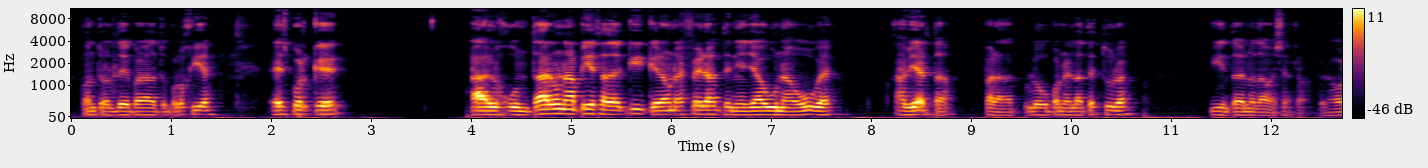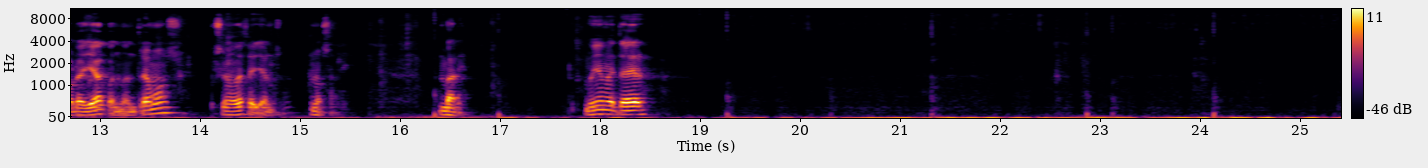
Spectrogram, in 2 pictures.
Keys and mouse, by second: 0.0 ctrl+d, 1.4 Escape, 2.3 click, 4.1-10.9 drag, 11.5-16.5 middle drag, 13.1 ctrl+d, 15.7 c, 16.5 click, 16.9 f, 17.1 click, 17.3-19.3 middle drag, 19.3-23.0 drag, 22.7 f, 23.2-25.4 drag.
